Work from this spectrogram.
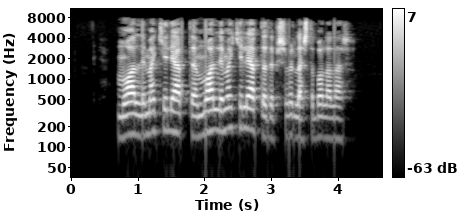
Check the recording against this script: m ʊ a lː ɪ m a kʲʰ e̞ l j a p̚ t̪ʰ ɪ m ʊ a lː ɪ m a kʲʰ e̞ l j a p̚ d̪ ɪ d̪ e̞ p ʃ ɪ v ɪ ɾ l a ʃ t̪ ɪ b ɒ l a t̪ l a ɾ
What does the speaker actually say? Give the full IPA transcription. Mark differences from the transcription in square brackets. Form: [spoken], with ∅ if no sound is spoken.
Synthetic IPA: m ʊ a lː ɪ m a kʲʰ e̞ l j a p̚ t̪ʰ ɪ m ʊ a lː ɪ m a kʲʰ e̞ l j a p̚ [t̪] ɪ d̪ e̞ p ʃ ɪ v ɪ ɾ l a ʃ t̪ ɪ b ɒ l a [∅] l a ɾ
